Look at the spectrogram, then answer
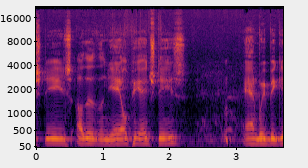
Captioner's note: laughter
